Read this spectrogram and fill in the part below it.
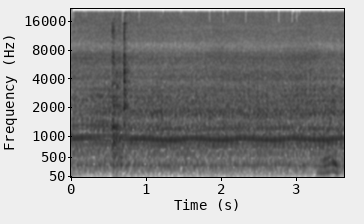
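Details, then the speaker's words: Homemade electric blower, newly built and wired, for forcing air into an evaporator fire, gives a steady mid-pitched motor hum and airflow rush after a couple of start clicks; running normally. "And it's plugged in, it's working. That's really blowing air there."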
